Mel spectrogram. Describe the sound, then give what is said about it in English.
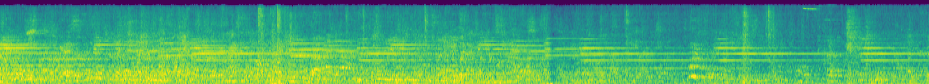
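Bright chimes ring out with long, sustained tones that linger throughout, played to end the greeting time at a worship service, layered over a steady murmur of many people chatting and greeting one another. “So when you hear Cornell play the chimes, then please go back to your seat.”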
